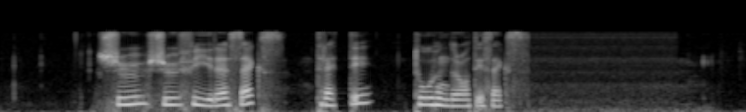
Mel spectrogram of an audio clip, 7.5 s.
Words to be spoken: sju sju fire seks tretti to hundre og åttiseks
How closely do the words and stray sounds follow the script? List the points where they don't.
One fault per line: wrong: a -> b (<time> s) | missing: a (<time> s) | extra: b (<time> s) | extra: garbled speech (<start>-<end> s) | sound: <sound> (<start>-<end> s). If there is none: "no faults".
no faults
